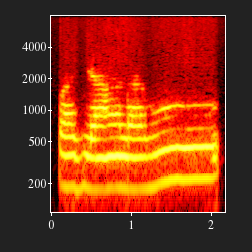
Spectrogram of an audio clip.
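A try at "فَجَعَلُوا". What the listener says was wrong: Nggak ada hu-nya. Faja'alu. Ayo diulang.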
